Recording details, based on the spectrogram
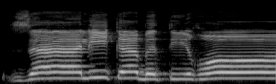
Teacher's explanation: وَمَن يَفْعَلْ ذَلِكَ ابْتِغَاءَ، یہاں دیکھیں ذَلِكَ ابْتِغَاء، یہاں خالص سے پہلے زبر ہے اور اس پر مد بھی ہے، یہ مد جو ہے مد متصل ہے، اس کی مقدار 4 حرکت کے برابر ہے، تو ہم اسے 4 حرکت کے برابر کھینچ کے پڑھیں گے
